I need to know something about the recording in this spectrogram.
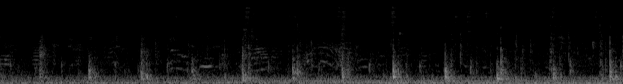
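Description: Footsteps tap on a hard floor in a large indoor hall.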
